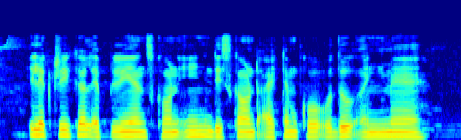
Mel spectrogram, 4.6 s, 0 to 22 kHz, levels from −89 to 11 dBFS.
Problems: none marked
